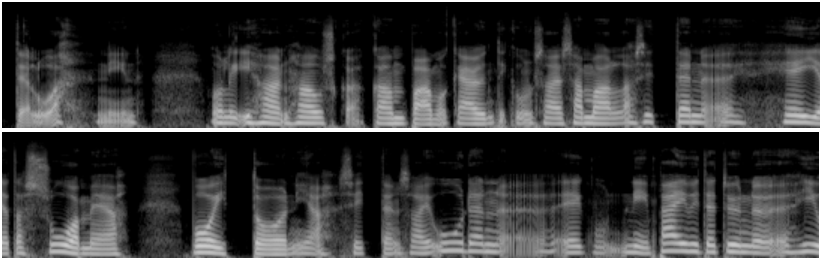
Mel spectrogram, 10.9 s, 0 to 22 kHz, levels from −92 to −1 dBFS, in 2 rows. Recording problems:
abrupt cut into speech; at the end

